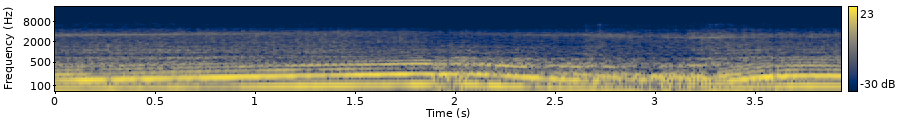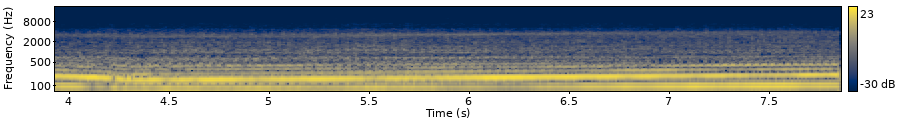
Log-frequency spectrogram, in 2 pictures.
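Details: Evo 8 on dyno, built 2.0, GTX3584RS, Haltech Elite 2500, after swap from GTR coils to Toyota Denso coils and retune: strong steady climbing full-throttle pull at 25 psi on 93 octane, no stutter or breakup.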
